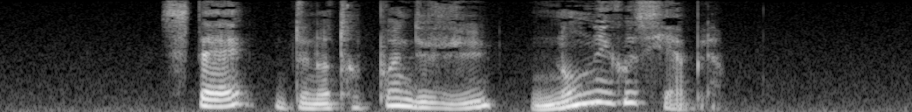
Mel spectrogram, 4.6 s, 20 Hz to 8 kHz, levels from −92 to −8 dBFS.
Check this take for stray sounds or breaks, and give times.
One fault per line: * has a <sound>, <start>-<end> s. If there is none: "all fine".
all fine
